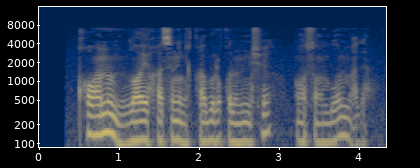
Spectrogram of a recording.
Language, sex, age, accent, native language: Uzbek, male, 25-34, Toshkent shahri, Uzbek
